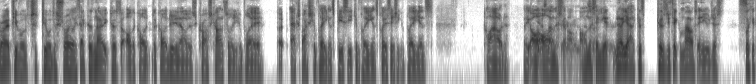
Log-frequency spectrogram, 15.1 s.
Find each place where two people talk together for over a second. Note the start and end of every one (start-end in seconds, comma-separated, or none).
10.7-12.7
